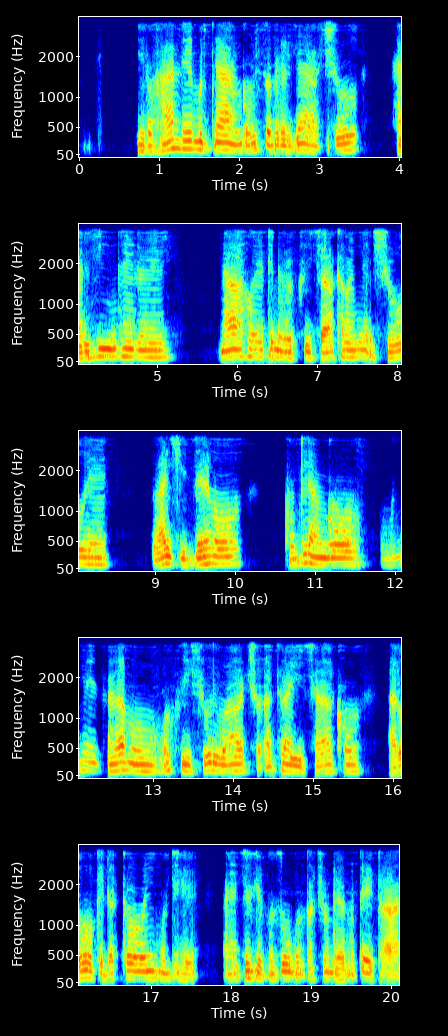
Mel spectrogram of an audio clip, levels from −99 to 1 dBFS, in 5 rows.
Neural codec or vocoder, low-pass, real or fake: codec, 44.1 kHz, 1.7 kbps, Pupu-Codec; 3.6 kHz; fake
